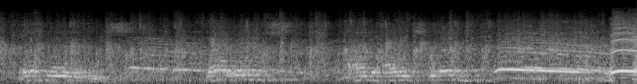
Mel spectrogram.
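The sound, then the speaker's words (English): A large stadium crowd roars continuously as the match officials appear, cheering the assistants and booing the referee, with sustained cheering mixed with drawn-out booing and jeers, loud throughout and swelling again toward the end. “Everyone's cheering the assistants, but booing the referee.”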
